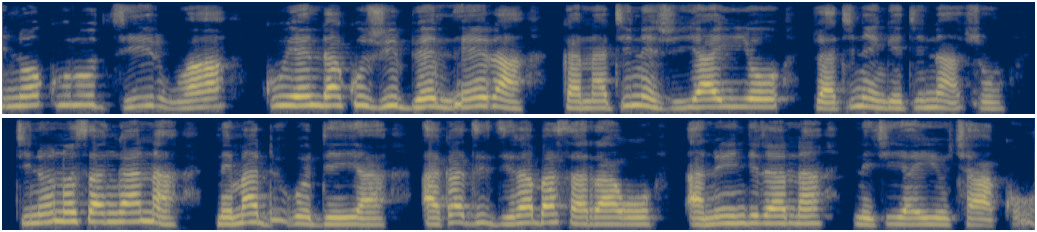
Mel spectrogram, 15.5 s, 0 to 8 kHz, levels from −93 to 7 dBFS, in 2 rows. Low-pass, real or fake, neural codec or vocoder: 7.2 kHz; fake; vocoder, 22.05 kHz, 80 mel bands, Vocos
